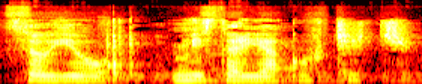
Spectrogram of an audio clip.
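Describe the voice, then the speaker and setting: A woman chairing a parliamentary committee hearing, polite and a little halting as she hands out the floor. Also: mid-range voice, level tone, crowd noise.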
